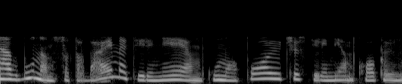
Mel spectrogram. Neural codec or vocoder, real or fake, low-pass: codec, 44.1 kHz, 3.4 kbps, Pupu-Codec; fake; 3.6 kHz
